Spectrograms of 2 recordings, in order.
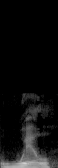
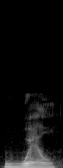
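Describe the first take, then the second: First: It begins with w and a short vowel. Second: The same.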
